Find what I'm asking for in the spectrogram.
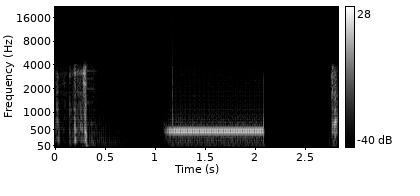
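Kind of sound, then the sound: signal or alarm, telephone dial tone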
